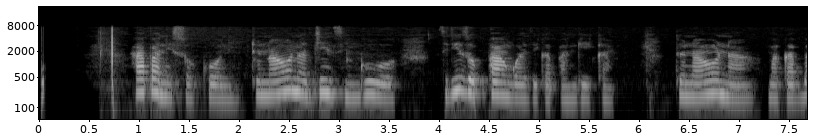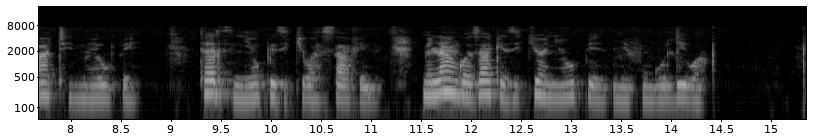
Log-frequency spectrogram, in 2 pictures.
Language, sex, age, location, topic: Swahili, female, 25-35, Mombasa, government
